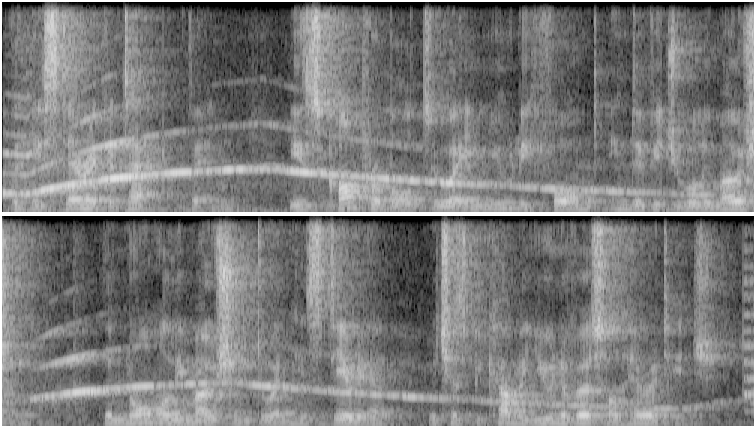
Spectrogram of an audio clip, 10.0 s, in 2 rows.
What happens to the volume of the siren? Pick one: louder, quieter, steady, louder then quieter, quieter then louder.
quieter.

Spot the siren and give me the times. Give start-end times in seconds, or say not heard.
0.0-9.9.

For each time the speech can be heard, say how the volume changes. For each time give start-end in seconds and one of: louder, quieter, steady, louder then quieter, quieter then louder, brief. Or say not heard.
0.0-9.8 steady.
